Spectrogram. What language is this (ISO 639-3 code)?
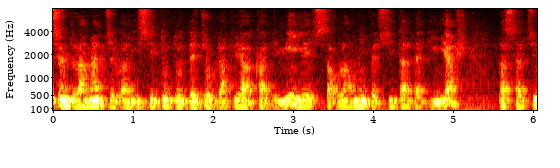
ron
